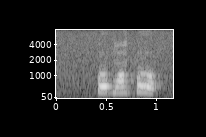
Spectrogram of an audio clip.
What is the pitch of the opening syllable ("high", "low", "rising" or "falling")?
high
